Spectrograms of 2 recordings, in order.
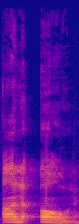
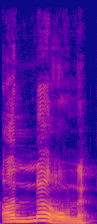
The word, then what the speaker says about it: Unown: yes it is apparently according to the 3DS talking Pokedex it is Unown not unknown Unown and just for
